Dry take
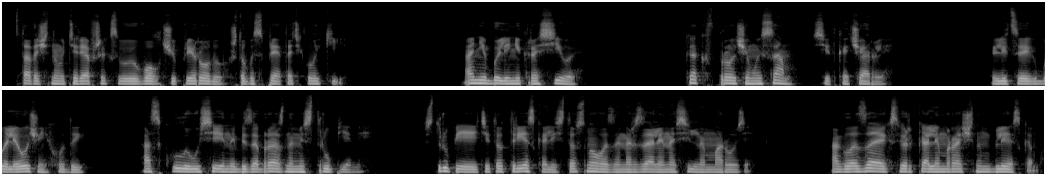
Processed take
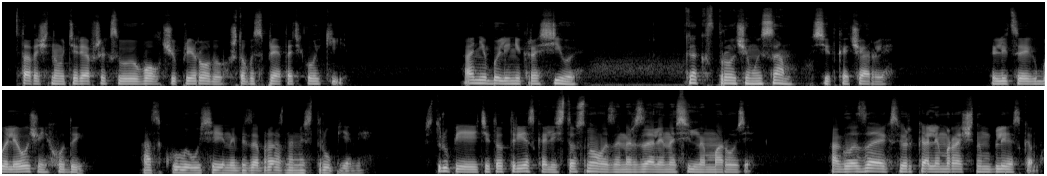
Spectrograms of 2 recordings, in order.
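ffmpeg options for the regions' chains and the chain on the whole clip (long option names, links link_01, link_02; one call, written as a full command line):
ffmpeg -i in.wav -filter_complex "[0:a]asettb=1/sr,asplit=3[link_01][link_02][link_03];[link_01]atrim=end=5.514[link_04];[link_02]atrim=start=5.51:end=8.26,asetpts=PTS-STARTPTS,afade=type=in:duration=0.004:curve=qsin,afade=type=out:start_time=2.746:duration=0.004:curve=qsin,bass=frequency=250:gain=7,treble=frequency=4000:gain=13,acompressor=mode=upward:threshold=-40dB:ratio=2.5:attack=3.2:release=140:knee=2.83:detection=peak[link_05];[link_03]atrim=start=8.256[link_06];[link_04][link_05]acrossfade=duration=0.004:curve1=hsin:curve2=qsin[link_07];[link_07][link_06]acrossfade=duration=0.004:curve1=qsin:curve2=hsin,asettb=1/sr,asplit=3[link_08][link_09][link_10];[link_08]atrim=end=11.184[link_11];[link_09]atrim=start=11.18:end=14.77,asetpts=PTS-STARTPTS,afade=type=in:duration=0.004:curve=qsin,afade=type=out:start_time=3.586:duration=0.004:curve=qsin,highshelf=frequency=4400:gain=-11,aeval=exprs='val(0)*sin(2*PI*63*n/s)':channel_layout=same[link_12];[link_10]atrim=start=14.766[link_13];[link_11][link_12]acrossfade=duration=0.004:curve1=hsin:curve2=qsin[link_14];[link_14][link_13]acrossfade=duration=0.004:curve1=qsin:curve2=hsin,asettb=1/sr,asplit=3[link_15][link_16][link_17];[link_15]atrim=end=15.934[link_18];[link_16]atrim=start=15.93:end=19.01,asetpts=PTS-STARTPTS,afade=type=in:duration=0.004:curve=qsin,afade=type=out:start_time=3.076:duration=0.004:curve=qsin,equalizer=frequency=11000:width=0.72:gain=13.5,asoftclip=type=hard:threshold=-16.5dB[link_19];[link_17]atrim=start=19.006[link_20];[link_18][link_19]acrossfade=duration=0.004:curve1=hsin:curve2=qsin[link_21];[link_21][link_20]acrossfade=duration=0.004:curve1=qsin:curve2=hsin,asettb=1/sr,asplit=3[link_22][link_23][link_24];[link_22]atrim=end=19.674[link_25];[link_23]atrim=start=19.67:end=20.47,asetpts=PTS-STARTPTS,afade=type=in:duration=0.004:curve=qsin,afade=type=out:start_time=0.796:duration=0.004:curve=qsin,highpass=120,agate=range=-33dB:threshold=-28dB:ratio=3:release=100:detection=peak,highshelf=frequency=2100:gain=9[link_26];[link_24]atrim=start=20.466[link_27];[link_25][link_26]acrossfade=duration=0.004:curve1=hsin:curve2=qsin[link_28];[link_28][link_27]acrossfade=duration=0.004:curve1=qsin:curve2=hsin,equalizer=frequency=670:width_type=o:width=1.8:gain=14,acompressor=threshold=-25dB:ratio=2.5,volume=3dB" out.wav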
